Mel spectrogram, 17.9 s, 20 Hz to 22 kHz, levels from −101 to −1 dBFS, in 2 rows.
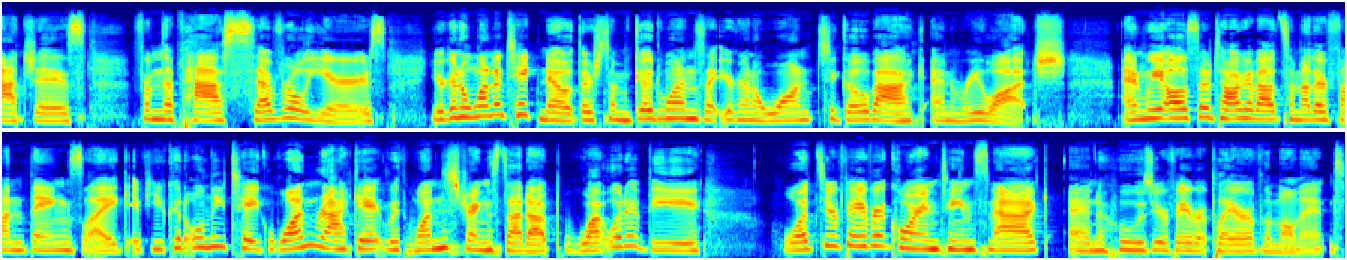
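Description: Listening closely to the speech recording, nothing stood out as a technical fault at any point.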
